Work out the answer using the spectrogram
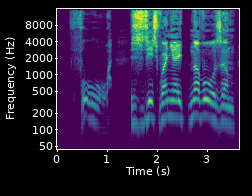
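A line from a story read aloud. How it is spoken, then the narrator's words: Snorted. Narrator (Russian): фыркнул Паскаль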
